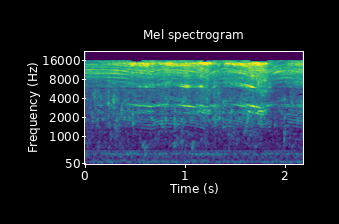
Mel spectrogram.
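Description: Electric nail drill (e-file) running with a cone bit grinding down a thick, yellowed ram's-horn big toenail: a steady motor hum with the hiss of the bit on the nail.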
